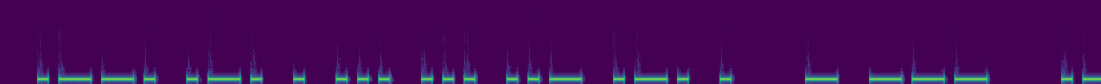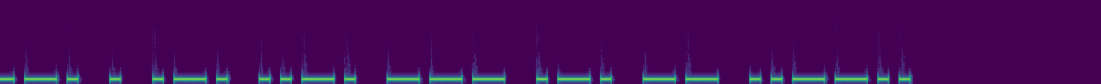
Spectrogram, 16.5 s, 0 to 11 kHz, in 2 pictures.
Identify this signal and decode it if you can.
Morse code, heard as a keyed tone, about 15 wpm, 700 Hz. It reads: PRESSURE TO PERFORM?
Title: Sentences from Top 1000 Words - Review Part 6 - 15wpm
